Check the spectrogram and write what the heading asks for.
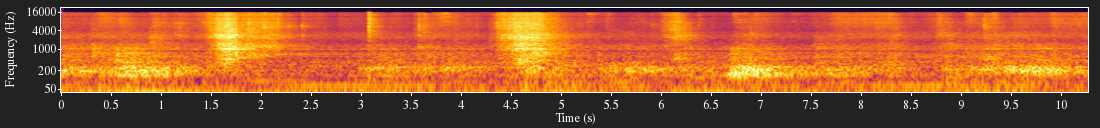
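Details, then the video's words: Gorilla Momotaro at Kyoto City Zoo noisily chomping on donated cabbage in April 2022; three big crunches about every two to three seconds, with quieter chewing and rustling between them. "Momotaro the gorilla eats donated cabbage while making good sound."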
